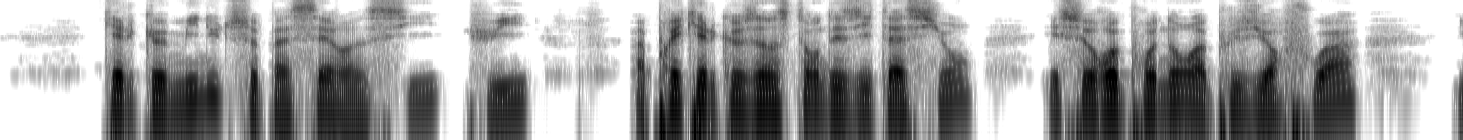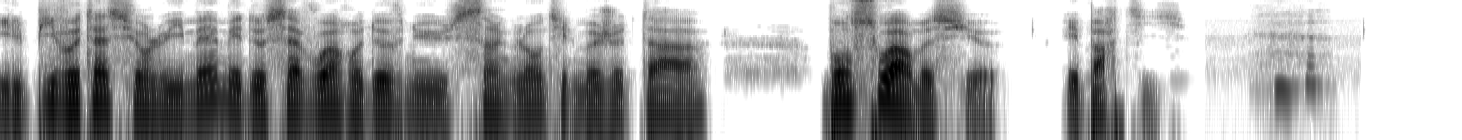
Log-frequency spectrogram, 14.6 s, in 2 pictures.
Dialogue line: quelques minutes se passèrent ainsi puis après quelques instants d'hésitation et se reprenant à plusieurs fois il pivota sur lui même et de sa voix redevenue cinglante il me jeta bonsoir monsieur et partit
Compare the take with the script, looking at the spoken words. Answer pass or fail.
pass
